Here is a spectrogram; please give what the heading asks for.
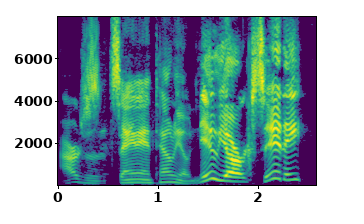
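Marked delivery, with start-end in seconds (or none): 1.3-2.5 high, slow, shouted cowboy outrage; salsa commercial cowboy. Retold or imitated. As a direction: yell it like the old salsa ad. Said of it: "remember those commercials".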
